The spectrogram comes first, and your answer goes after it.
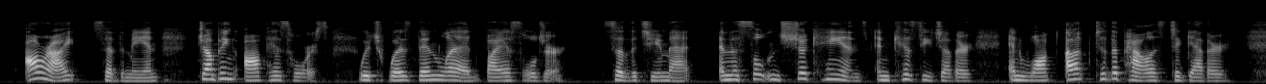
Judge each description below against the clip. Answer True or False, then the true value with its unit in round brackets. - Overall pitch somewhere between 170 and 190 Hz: True (185 Hz)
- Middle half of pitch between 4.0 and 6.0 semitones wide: False (3.3 semitones)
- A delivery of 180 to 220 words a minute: False (170 wpm)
